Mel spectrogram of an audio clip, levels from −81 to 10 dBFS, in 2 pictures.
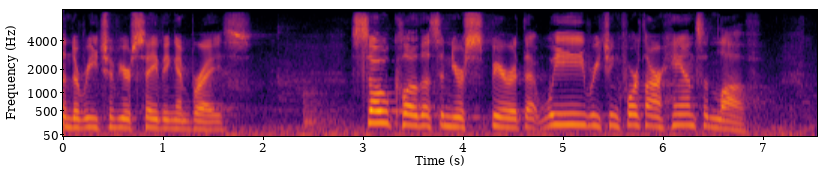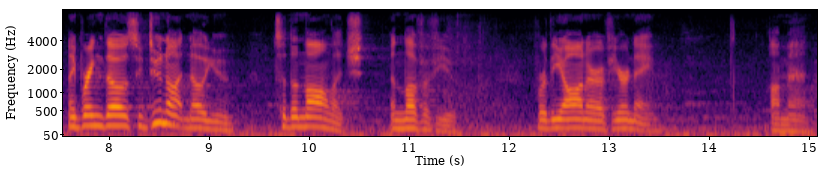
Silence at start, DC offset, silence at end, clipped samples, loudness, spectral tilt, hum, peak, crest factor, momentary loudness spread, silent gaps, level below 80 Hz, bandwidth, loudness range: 0 s; under 0.1%; 0 s; under 0.1%; -20 LUFS; -4.5 dB/octave; none; 0 dBFS; 20 dB; 22 LU; none; -40 dBFS; 7.6 kHz; 5 LU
